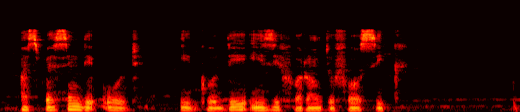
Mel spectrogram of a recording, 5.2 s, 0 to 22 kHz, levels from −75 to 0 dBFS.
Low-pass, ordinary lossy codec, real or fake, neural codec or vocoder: 7.2 kHz; none; real; none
